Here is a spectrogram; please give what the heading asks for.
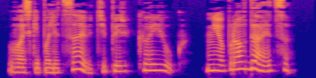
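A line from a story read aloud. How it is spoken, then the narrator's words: Laughing whisper. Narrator (Russian): прошептал на ухо Боря, … он смеется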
